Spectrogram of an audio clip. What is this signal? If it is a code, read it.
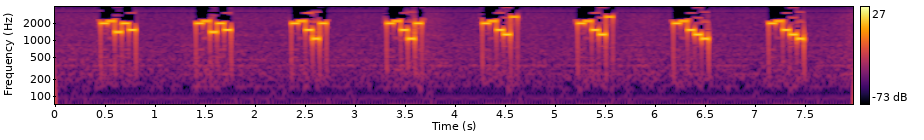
Five-tone selective call (ZVEI), heard as quick runs of five tones, tones of about 70 ms. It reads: 89485 89485 89518 89518 89533 89533 89531 89531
